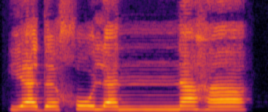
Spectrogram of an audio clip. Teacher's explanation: نون پہ تشدید ہے لہذا ہمیں دو حرف کے برابر نون کو پڑھنا ہے کیونکہ تشدید کی اصلیت دو حرف ہے.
